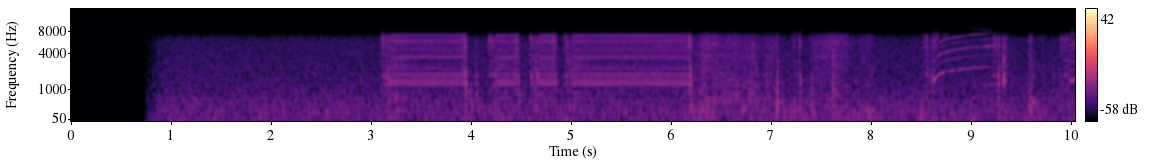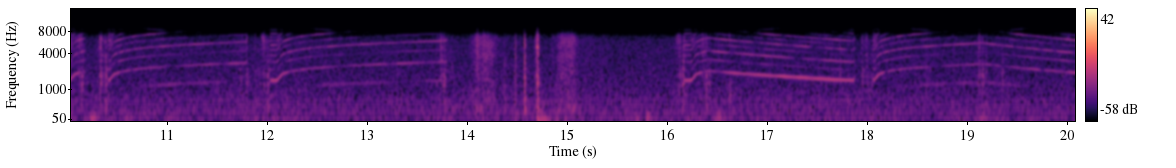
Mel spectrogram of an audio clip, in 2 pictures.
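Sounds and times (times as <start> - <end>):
clicks: 8.5 - 14.9, 16.1 - 20.0.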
